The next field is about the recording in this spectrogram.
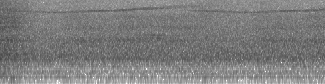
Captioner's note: traffic humming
